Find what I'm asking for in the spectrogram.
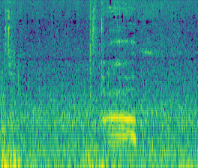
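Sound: car interior road noise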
